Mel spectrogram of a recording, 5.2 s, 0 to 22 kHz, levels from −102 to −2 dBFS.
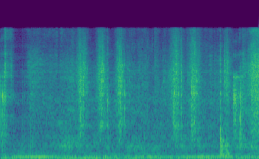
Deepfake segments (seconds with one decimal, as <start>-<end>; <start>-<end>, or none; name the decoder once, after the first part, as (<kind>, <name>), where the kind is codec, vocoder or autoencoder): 0.0-0.6 (codec, SNAC)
